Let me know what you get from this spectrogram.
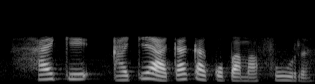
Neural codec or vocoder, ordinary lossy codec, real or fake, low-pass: none; none; real; 3.6 kHz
